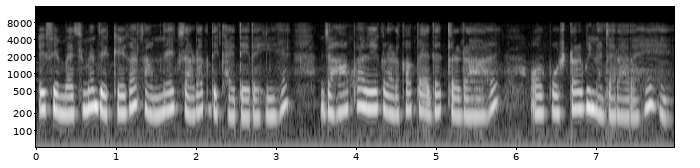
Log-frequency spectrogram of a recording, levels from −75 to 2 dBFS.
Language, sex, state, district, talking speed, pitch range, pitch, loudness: Hindi, female, Rajasthan, Jaipur, 195 wpm, 195-240 Hz, 220 Hz, -18 LUFS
